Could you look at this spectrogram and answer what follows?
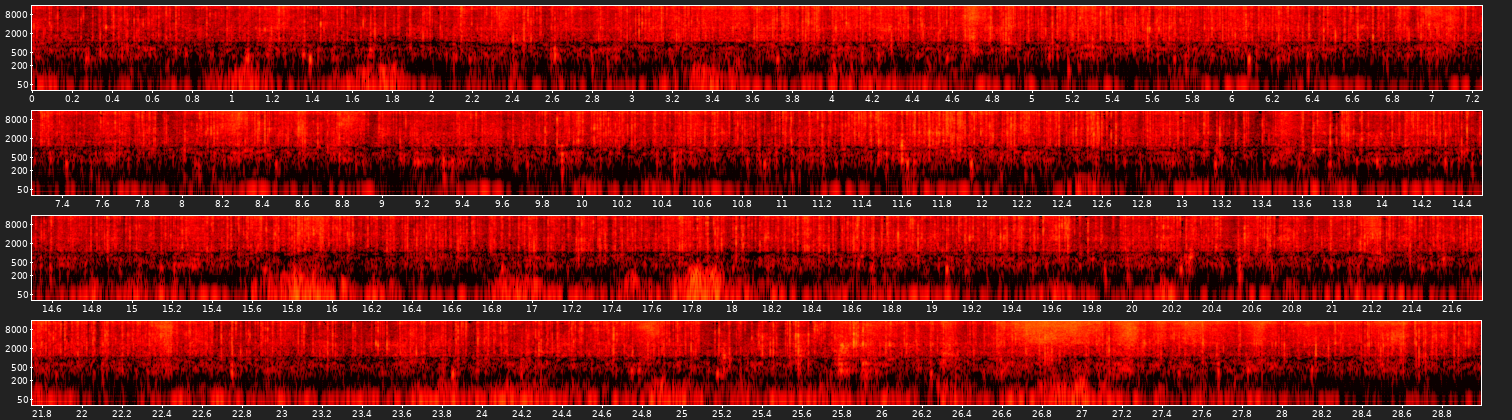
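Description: Faint footsteps crunching on packed snow, with a fine, steady crackle of icy rain falling. A couple of louder dull thumps come just past halfway.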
